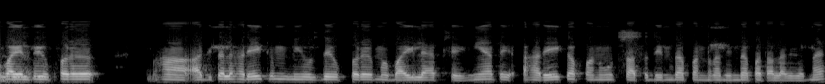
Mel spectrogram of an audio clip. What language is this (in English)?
Punjabi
